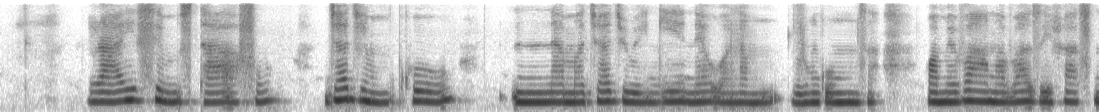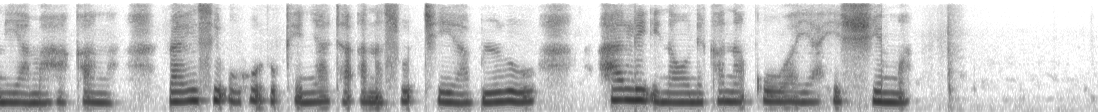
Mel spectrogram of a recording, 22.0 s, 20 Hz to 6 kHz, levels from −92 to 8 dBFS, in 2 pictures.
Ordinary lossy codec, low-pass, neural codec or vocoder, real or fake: MP3, 48 kbps; 5.4 kHz; codec, 16 kHz in and 24 kHz out, 1 kbps, XY-Tokenizer; fake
